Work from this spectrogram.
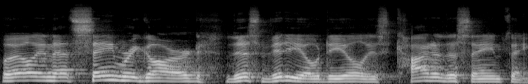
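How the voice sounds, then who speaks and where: A man's voice, pitched fairly high for a man, comes through over noticeable background noise. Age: 60s. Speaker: wagon and carriage builder. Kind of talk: casual vlog talk to camera.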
